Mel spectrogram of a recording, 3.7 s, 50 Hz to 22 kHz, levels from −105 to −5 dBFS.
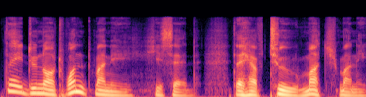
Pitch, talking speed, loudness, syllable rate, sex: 125 Hz, 195 wpm, -16 LUFS, 4.4 syllables/s, male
